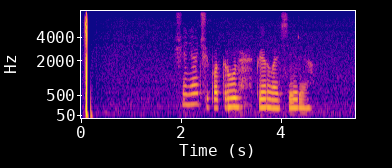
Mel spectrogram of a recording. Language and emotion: Russian, sad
